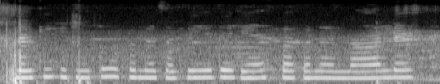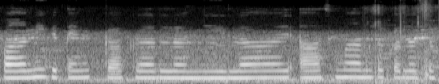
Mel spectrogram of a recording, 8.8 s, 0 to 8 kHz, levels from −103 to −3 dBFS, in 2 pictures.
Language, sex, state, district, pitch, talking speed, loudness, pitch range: Hindi, female, Rajasthan, Bikaner, 245 Hz, 165 wpm, -22 LUFS, 235-255 Hz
